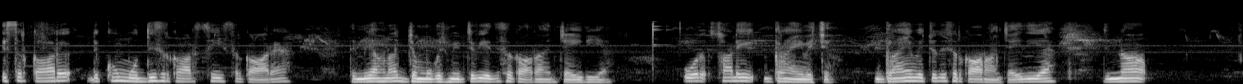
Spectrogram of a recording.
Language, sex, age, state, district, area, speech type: Dogri, male, 18-30, Jammu and Kashmir, Samba, rural, spontaneous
